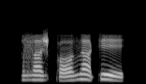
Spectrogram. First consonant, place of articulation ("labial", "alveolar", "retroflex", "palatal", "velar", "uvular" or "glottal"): labial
